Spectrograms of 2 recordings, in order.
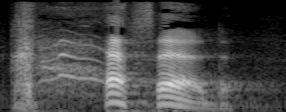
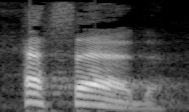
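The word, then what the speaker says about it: hesed (חסד): The Hebrew word is hesed, or sometimes spelled with a K in front of it, to try to get across the fact that the English reader is supposed to go something like hesed. All right. Now, if you don't spit on the person in front of you when you say the word, you're saying it wrong.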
